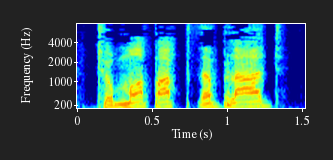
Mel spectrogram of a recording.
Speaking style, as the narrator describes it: snapped Prinzel

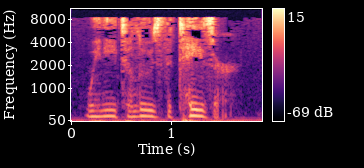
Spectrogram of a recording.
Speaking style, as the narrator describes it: he whispered against her ear

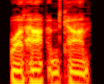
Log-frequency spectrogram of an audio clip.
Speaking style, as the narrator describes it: The young sailor grunts

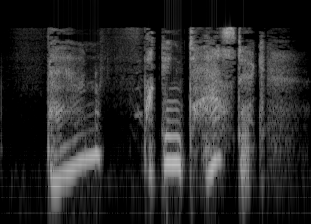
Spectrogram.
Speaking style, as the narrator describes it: whispered Bibi

